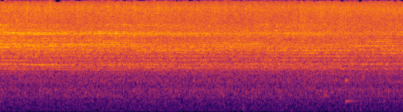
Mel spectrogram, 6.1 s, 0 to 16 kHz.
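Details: Kaempfer cicadas singing together at 17:52 on 19 May 2016 by a small hillside waterfall on old Route 106, Pinghe Village, Taiwu Township, Pingtung County, Taiwan: a steady, high, hissing drone without pause.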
